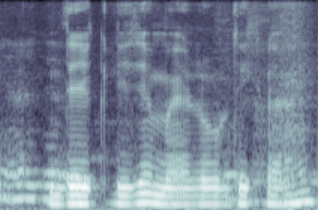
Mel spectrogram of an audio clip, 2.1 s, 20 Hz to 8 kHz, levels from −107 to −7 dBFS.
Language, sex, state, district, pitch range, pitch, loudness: Hindi, male, Chhattisgarh, Raigarh, 115-135 Hz, 120 Hz, -17 LUFS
